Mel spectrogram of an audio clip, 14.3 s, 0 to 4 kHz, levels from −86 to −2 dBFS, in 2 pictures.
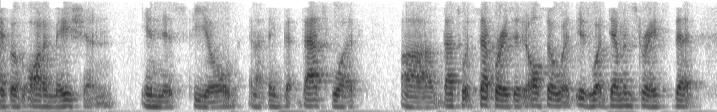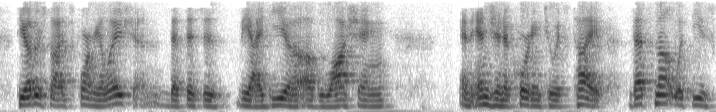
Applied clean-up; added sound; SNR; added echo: none; none; none; none.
